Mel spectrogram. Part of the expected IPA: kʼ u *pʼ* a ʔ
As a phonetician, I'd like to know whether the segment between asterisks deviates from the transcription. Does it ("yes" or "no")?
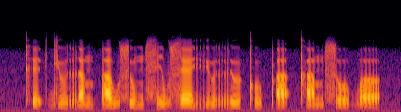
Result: no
